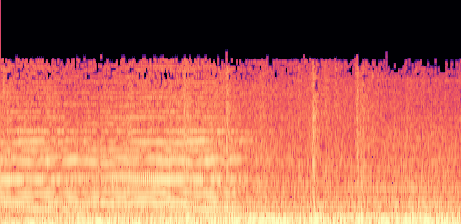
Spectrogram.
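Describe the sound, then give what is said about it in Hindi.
Train arriving at a station platform, a steady heavy rumble with a sustained horn tone through the first half and a few sharp metallic clicks, loud throughout. “Platform पर train आ गई है।”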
